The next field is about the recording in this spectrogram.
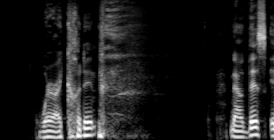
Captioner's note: laughs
